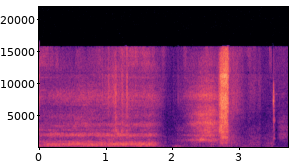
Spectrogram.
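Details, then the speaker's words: Loud, rough snore from a viewer's loved one that changes in tone and intensity, then whistles and breaks into sharp gasping bursts as if fighting for breath; an expert suspects obstructive sleep apnea. "LISTEN CAREFULLY TO THIS SNORE. HEAR HOW IT CHANGES IN TONE AND INTENSITY AND THEN THERE'S A WHISTLE. THAT'S CONCERNIN THIS SNORE IS VERY TELLING."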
